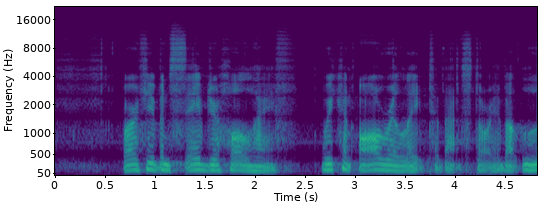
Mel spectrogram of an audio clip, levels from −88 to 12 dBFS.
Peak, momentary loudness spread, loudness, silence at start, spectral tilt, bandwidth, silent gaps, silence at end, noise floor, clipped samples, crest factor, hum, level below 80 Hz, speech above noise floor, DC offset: -16 dBFS; 11 LU; -33 LUFS; 0.7 s; -7 dB/octave; 12.5 kHz; none; 0 s; -61 dBFS; under 0.1%; 18 dB; none; -66 dBFS; 30 dB; under 0.1%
